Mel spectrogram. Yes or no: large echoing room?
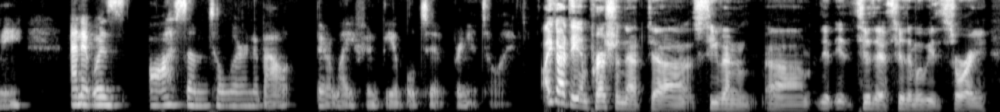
no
